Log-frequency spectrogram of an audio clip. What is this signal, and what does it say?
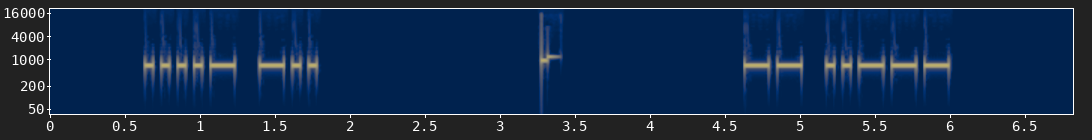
Morse code, heard as a keyed tone, about 22 wpm, 700 Hz. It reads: 4 D M 2
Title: Single-Letter Single-Number 22wpm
